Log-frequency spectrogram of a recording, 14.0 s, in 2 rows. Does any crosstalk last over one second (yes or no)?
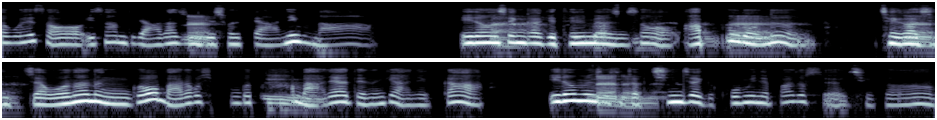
yes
